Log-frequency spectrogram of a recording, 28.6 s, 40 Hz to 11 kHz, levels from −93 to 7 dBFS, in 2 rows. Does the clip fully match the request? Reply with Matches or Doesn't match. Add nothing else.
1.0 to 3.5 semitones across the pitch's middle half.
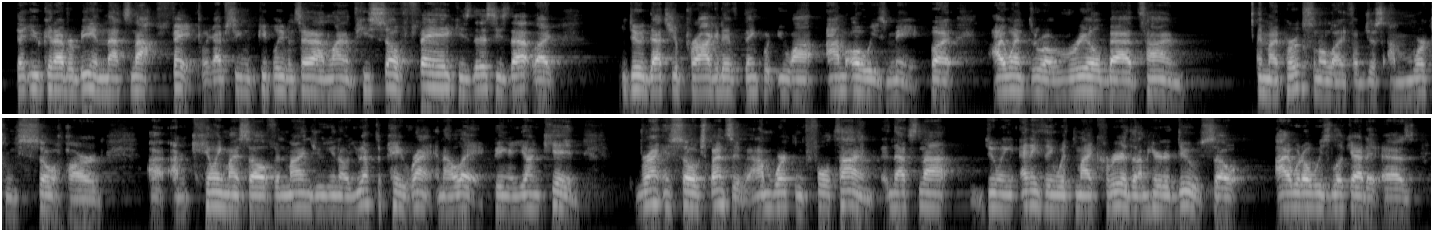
Matches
